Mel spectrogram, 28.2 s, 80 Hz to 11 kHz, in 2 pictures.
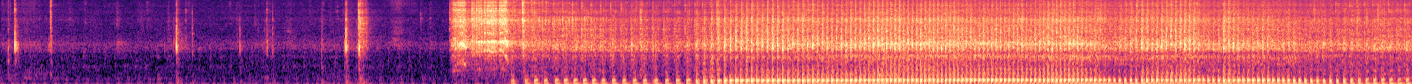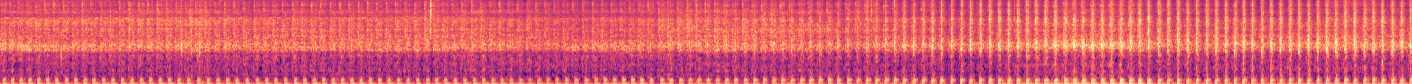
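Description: Suzuki KingQuad 700 ATV's single-cylinder four-stroke engine starting suddenly about four and a half seconds in, after a few clicks. It runs louder for about six seconds, then settles into steady running under way and builds again near the end.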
